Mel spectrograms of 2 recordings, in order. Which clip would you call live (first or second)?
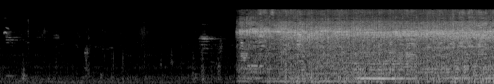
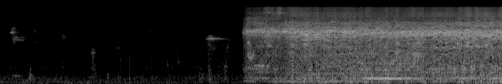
first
